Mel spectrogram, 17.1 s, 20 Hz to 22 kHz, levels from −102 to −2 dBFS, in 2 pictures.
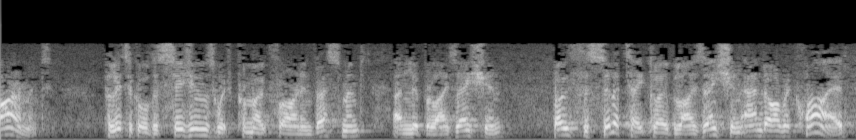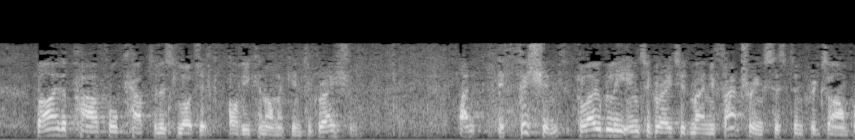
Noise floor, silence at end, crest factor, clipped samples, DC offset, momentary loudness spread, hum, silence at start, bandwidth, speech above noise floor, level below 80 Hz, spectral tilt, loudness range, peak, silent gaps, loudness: -47 dBFS; 0 s; 16 dB; under 0.1%; 0.3%; 10 LU; none; 0 s; 6.4 kHz; 27 dB; -70 dBFS; -4 dB/octave; 4 LU; -4 dBFS; none; -20 LUFS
